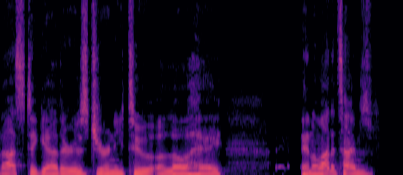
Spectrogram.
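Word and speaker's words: Eloheh: difference between happiness and well-being yeah and it's pronounced aloh aloh thank you yeah it's a Cherokee word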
